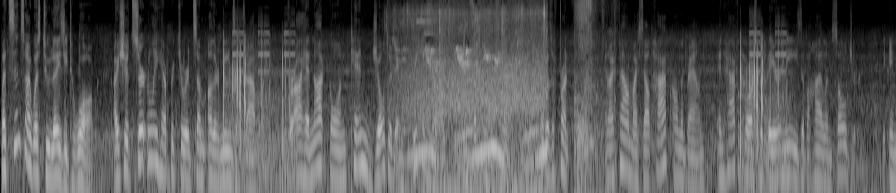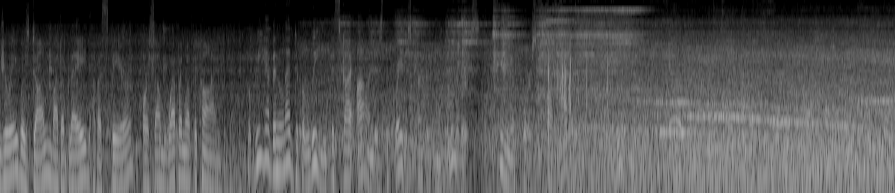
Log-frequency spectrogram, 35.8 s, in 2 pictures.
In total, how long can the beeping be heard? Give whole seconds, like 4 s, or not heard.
4 s.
